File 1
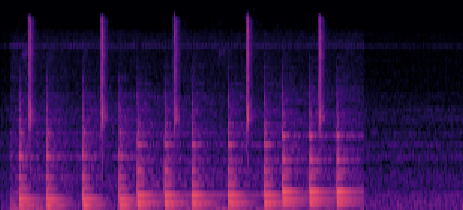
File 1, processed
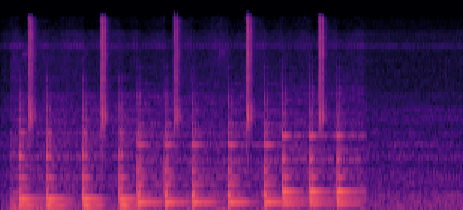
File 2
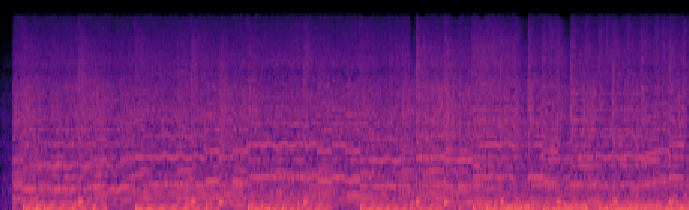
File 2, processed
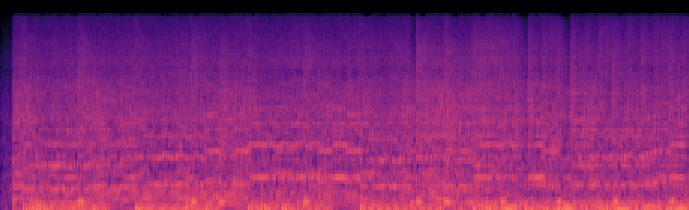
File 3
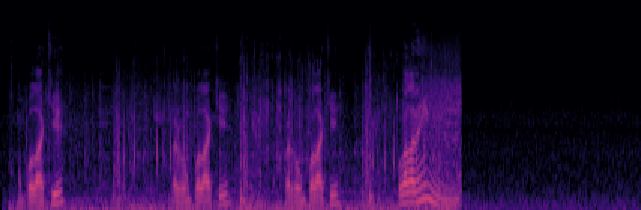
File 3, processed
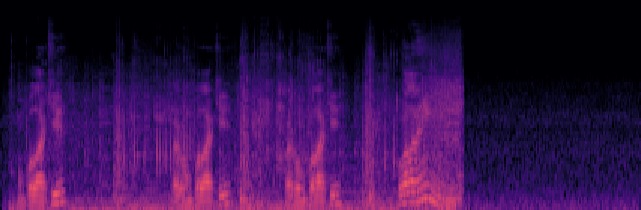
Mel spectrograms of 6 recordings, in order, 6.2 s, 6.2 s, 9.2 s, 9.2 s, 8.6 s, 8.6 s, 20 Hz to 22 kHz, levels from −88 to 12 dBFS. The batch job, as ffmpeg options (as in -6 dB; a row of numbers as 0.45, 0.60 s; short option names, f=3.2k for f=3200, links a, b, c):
-filter_complex "[0:a]asplit=2[a][b];[b]acompressor=threshold=-35dB:ratio=6,volume=2.5dB[c];[a][c]amix=inputs=2:normalize=0,asplit=2[d][e];[e]adelay=35,volume=-4.5dB[f];[d][f]amix=inputs=2:normalize=0"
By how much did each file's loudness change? +4.5, +4.0, +7.5 LU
